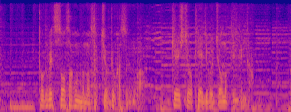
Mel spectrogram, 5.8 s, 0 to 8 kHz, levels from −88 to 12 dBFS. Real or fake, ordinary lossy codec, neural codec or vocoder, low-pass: fake; AAC, 48 kbps; codec, 16 kHz in and 24 kHz out, 1 kbps, XY-Tokenizer; 7.2 kHz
